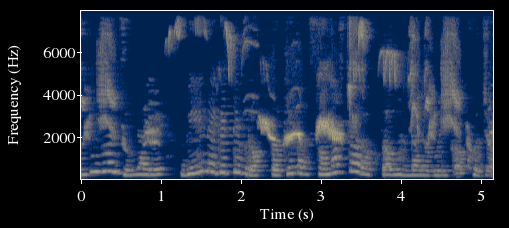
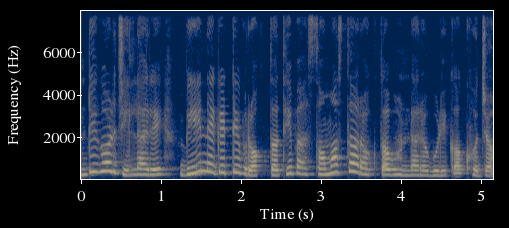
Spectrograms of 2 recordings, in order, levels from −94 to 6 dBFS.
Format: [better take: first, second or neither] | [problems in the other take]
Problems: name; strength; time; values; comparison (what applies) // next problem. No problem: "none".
second | noise reduction (classical method WPE with log-MMSE)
